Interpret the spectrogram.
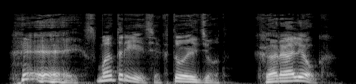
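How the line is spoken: Loud laughing pirate. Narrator (Russian): расхохотался один из пленных пиратов

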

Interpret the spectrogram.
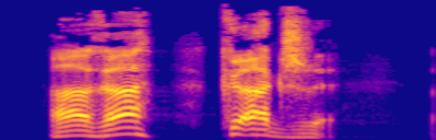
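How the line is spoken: Laughing. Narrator (Russian): рассмеялся Кертис

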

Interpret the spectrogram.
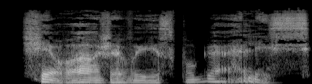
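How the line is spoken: Hoarse laugh. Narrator (Russian): хрипло рассмеялась

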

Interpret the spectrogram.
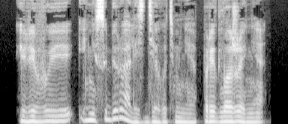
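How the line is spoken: Insinuating question. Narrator (Russian): вкрадчиво переспросила

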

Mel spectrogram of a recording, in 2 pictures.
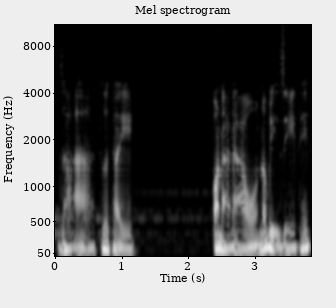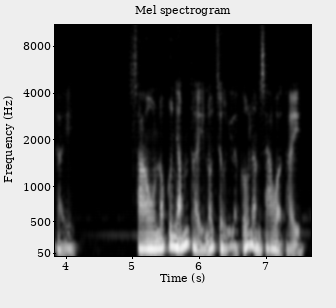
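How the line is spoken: Quiet question. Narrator (Vietnamese): nhỏ giọng hỏi

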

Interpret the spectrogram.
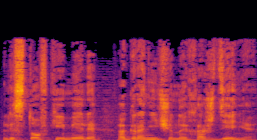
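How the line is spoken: Plain. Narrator (Russian): сказала она

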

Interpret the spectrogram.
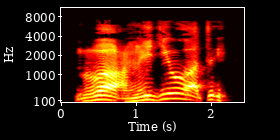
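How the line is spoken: Hissed through teeth. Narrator (Russian): прошипел сквозь зубы

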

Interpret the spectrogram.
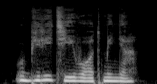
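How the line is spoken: Quiet, hoarse, convincing. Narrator (Russian): говорю тихо и хрипло, но, как мне кажется, убедительно

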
